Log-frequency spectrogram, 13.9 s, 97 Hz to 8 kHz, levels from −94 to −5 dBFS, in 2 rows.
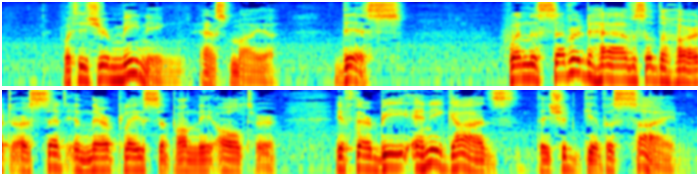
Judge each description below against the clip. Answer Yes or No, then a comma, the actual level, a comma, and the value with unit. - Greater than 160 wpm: No, average, 140 wpm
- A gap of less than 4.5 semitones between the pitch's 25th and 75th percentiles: No, wide, 5.4 semitones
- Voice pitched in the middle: No, low, 125 Hz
